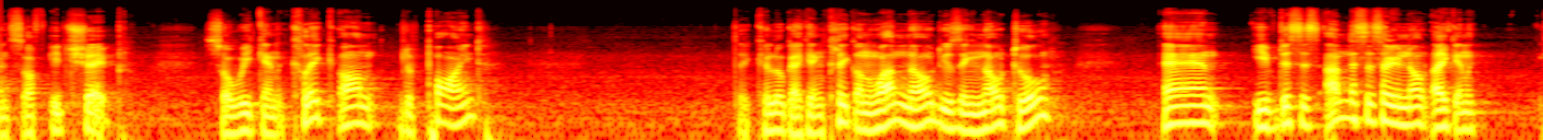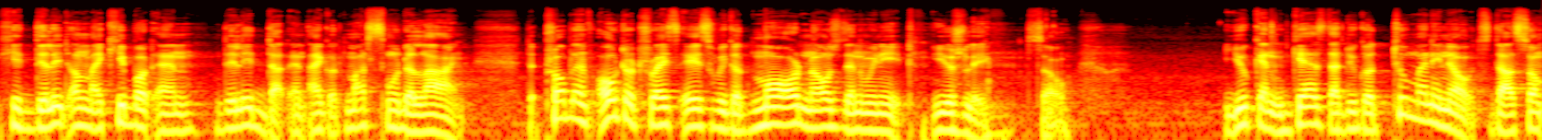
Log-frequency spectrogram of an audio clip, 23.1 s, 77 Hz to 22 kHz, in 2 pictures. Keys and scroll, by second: 2.7 super+=, 9.3 Left, 17.0 BackSpace.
